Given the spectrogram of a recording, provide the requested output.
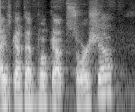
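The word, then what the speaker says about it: Saoirse: Eric July, he's got that book out, Sorsha. And it's spelled Saoiris.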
